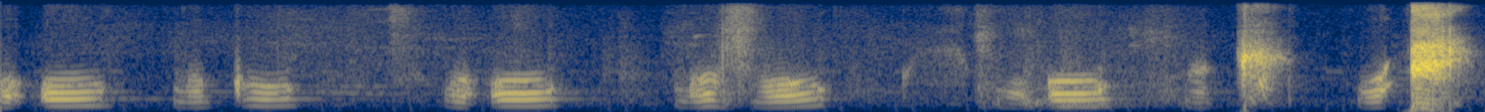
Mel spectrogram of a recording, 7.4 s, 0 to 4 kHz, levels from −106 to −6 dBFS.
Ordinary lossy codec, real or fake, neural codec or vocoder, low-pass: none; real; none; 3.6 kHz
